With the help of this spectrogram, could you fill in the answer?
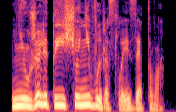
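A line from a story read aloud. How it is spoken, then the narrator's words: Grumbling. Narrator (Russian): проворчал Тристин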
